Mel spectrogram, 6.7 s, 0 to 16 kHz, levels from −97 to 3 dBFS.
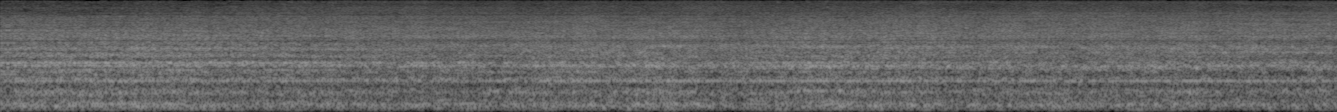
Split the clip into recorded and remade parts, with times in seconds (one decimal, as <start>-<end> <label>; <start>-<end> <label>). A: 0.0-1.7 recorded; 1.7-3.8 remade; 3.8-4.9 recorded; 4.9-6.7 remade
